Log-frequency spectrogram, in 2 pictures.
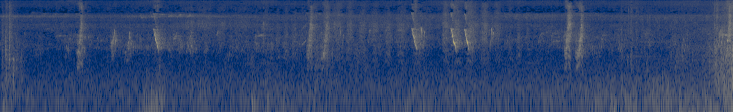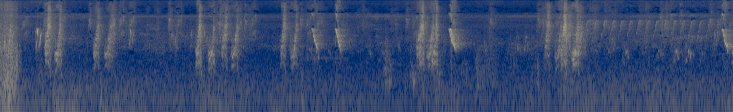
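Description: Wild birds chirping and calling, many short high chirps, some in quick runs of two to four, scattered throughout over a faint steady outdoor background.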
